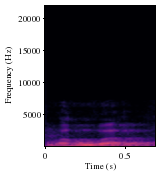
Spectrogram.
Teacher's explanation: دونوں واؤ ہونٹوں کی نا تمام گلائی سے ادا کریں گے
